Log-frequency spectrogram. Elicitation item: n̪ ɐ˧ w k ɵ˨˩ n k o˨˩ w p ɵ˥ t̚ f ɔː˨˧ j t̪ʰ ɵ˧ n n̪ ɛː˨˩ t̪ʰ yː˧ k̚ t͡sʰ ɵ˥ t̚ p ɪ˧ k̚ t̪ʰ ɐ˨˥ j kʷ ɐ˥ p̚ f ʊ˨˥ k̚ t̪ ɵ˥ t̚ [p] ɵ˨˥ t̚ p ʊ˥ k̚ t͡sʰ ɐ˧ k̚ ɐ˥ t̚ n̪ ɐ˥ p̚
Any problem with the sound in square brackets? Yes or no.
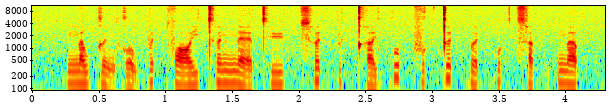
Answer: no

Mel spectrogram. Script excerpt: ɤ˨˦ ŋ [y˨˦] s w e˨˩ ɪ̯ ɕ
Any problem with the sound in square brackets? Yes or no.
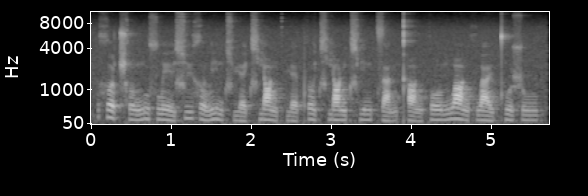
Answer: yes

